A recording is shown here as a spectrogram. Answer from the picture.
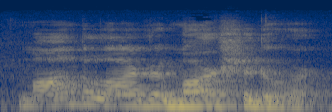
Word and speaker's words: Mangalarga Marchador: it up online so mongala maridor it's almost like uh in Brazil they sort of roll it okay and it's mang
